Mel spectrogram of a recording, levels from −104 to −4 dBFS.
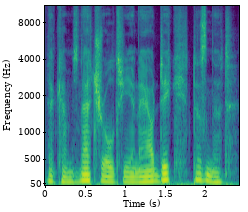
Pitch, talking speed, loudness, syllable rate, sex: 95 Hz, 225 wpm, -18 LUFS, 5.3 syllables/s, male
